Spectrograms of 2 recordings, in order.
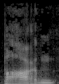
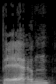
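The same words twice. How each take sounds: First: The E vowel is pronounced in his usual way. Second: The E vowel is pronounced with deliberate care. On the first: The speaker calls it wrong. "und nicht Bern" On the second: The speaker calls it right. "dann muss ich einmal wirklich sagen Bern"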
